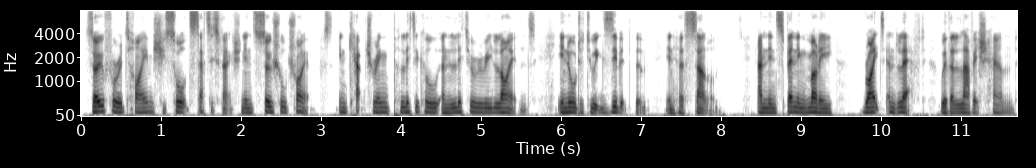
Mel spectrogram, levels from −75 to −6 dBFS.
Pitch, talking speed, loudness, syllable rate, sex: 125 Hz, 180 wpm, -24 LUFS, 5.4 syllables/s, male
